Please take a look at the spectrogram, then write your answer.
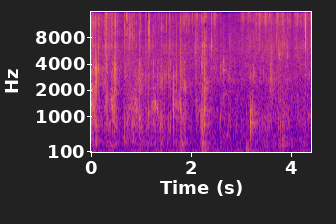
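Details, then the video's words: Lucy, a pet dog, eating roast beef indoors in a small room: wet, irregular chewing and biting sounds with sharp clicks every fraction of a second, louder bites near two and three seconds. "Dog Eating Roast Beef"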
